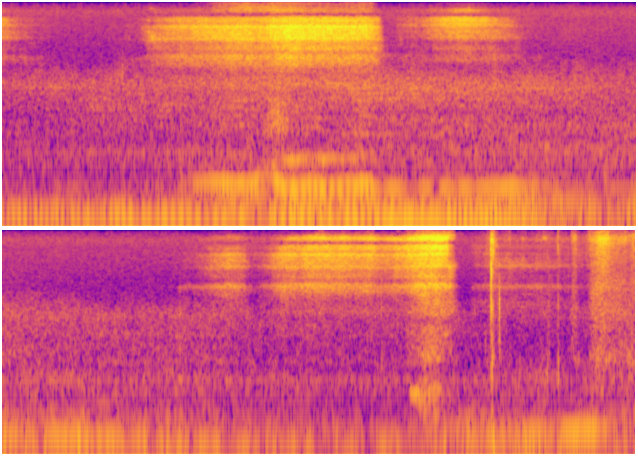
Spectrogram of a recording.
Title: Snoring sounds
